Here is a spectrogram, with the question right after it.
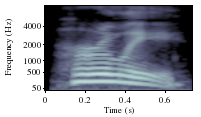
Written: Hurley

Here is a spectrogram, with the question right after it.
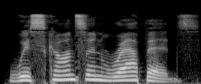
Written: Wisconsin Rapids

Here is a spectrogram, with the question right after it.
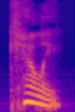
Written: kelly

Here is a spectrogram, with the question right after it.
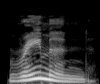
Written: raymond

